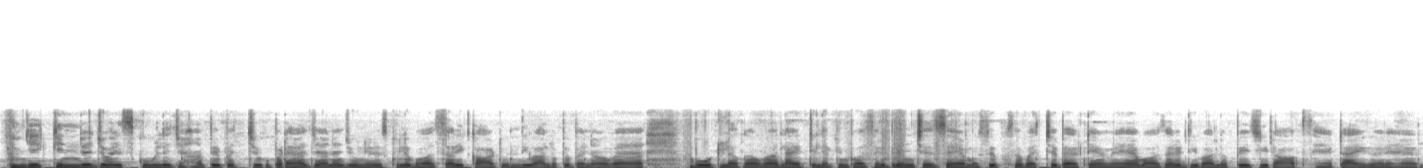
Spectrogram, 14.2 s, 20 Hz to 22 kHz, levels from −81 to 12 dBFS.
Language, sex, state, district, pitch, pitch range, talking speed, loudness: Hindi, female, Haryana, Jhajjar, 235 Hz, 230-240 Hz, 205 wpm, -14 LUFS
